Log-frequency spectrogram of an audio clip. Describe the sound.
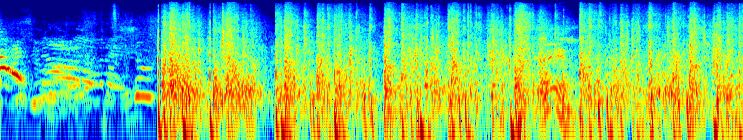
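Rapid gunfire erupts after a brief voice at the start, with loud, dense bursts of shots that run almost without pause to the end.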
